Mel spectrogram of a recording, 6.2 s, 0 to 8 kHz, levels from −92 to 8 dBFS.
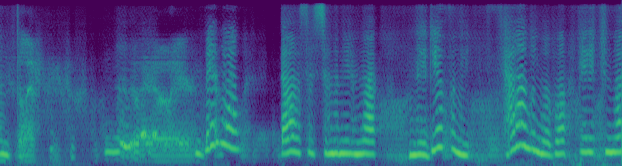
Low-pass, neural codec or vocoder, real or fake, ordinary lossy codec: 7.2 kHz; codec, 16 kHz, 0.5 kbps, FreqCodec, smaller model; fake; none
